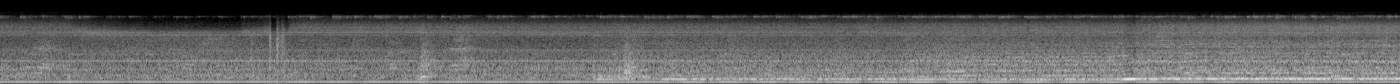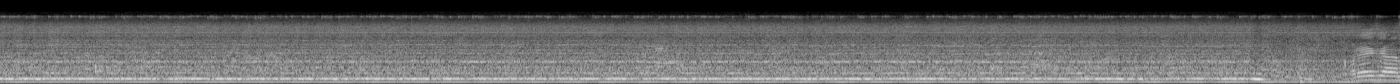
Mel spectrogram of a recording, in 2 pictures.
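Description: An electric motor runs with a steady hum, starting about six seconds in, getting louder about eleven seconds in and cutting off shortly before the end. Underneath it is a constant low hum of shop equipment.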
